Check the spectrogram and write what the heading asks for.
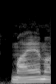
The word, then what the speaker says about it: Miami: bit bigger town was miam miam Oklahoma spelled like Miami Route 66 drives through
